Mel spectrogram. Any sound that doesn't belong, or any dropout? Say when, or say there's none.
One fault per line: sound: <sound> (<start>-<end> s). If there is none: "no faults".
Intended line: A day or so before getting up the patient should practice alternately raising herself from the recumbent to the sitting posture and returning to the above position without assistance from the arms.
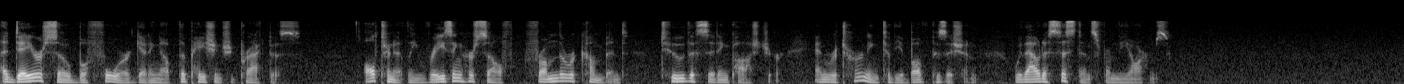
no faults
